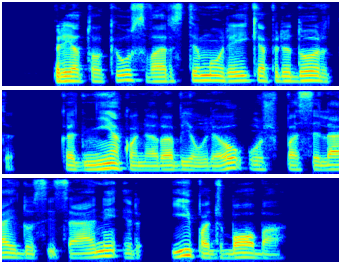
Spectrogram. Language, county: Lithuanian, Kaunas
